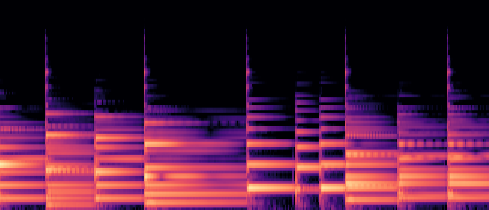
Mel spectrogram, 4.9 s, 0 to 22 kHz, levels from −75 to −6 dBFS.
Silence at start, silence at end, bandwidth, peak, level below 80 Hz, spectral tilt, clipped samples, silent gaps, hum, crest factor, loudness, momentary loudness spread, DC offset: 0 s; 0 s; 11 kHz; -2 dBFS; -54 dBFS; -6.5 dB/octave; under 0.1%; none; none; 16 dB; -18 LUFS; 6 LU; under 0.1%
